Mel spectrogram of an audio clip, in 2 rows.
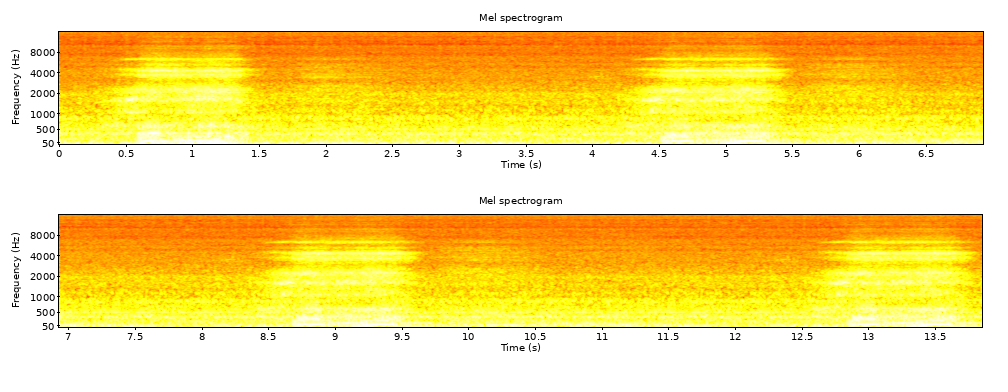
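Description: Regular low rattling snores on each breath in, about 15 a minute, with quiet gaps between.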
